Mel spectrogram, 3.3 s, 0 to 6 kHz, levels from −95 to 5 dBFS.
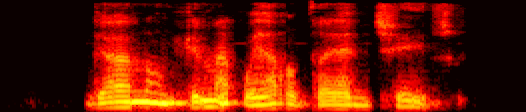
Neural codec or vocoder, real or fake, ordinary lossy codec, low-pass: codec, 16 kHz, 2 kbps, FunCodec, trained on LibriTTS, 25 frames a second; fake; AAC, 24 kbps; 5.4 kHz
